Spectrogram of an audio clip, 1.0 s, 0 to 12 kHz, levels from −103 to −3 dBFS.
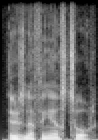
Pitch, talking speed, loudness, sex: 125 Hz, 305 wpm, -14 LUFS, male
